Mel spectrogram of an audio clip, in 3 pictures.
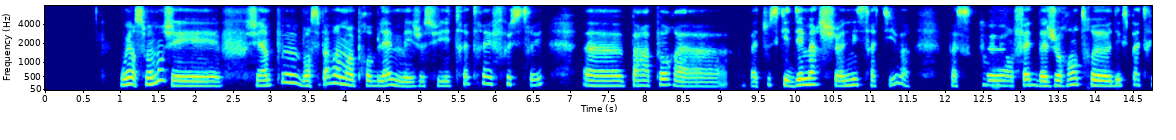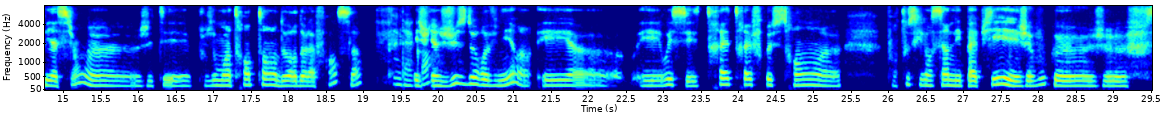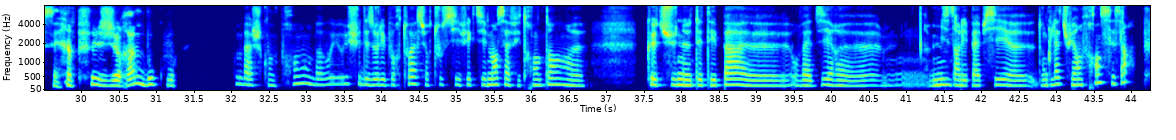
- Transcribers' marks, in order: sigh; sigh; laughing while speaking: "c'est un peu"
- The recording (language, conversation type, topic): French, advice, Comment décririez-vous votre frustration face à la paperasserie et aux démarches administratives ?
